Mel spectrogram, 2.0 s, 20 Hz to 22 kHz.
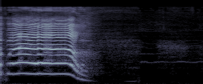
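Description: A singer's voice holding a high sung note at about C5, which slides down in pitch and stops under a second in.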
